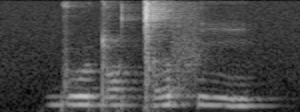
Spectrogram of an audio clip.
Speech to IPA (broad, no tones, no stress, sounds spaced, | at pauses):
ɡ u ɖ ɔ ɡ͡ǀ ə f i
